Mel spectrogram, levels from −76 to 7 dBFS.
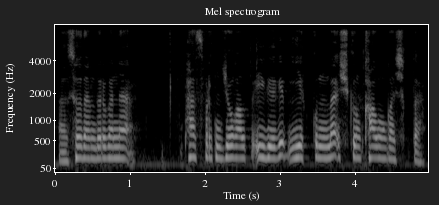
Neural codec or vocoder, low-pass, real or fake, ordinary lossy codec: none; 7.2 kHz; real; none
